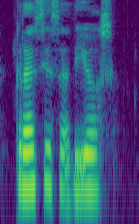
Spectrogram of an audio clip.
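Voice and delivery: ordinary delivery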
